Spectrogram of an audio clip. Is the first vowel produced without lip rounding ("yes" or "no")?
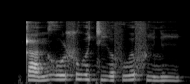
yes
